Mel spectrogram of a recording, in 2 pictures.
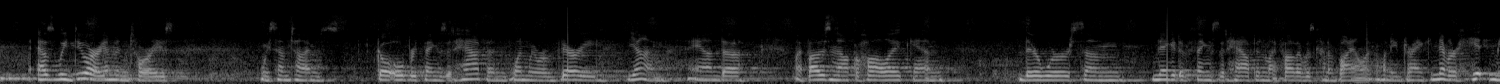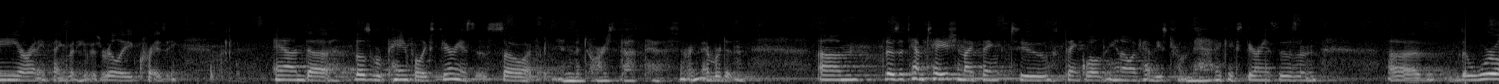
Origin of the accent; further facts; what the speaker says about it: Midwest, United States; born there; Anyway, I'm not a Los Angeles native. I was born in the Midwest.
